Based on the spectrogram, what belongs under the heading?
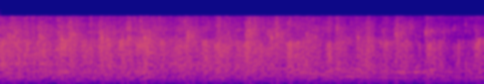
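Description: An audience at a church service claps together in praise of God, a steady, dense burst of applause lasting several seconds, the many hands blending into a continuous, even roar that fades slightly toward the end.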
